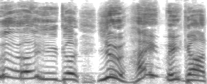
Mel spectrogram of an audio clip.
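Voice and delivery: high, swooping, tearful crying yell. Recounting the time they yelled at God, retelling crying and yelling. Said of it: "crying and yelling".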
